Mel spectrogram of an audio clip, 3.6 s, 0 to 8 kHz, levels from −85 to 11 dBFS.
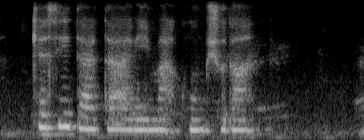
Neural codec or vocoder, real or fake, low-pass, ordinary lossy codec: none; real; 7.2 kHz; Opus, 16 kbps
